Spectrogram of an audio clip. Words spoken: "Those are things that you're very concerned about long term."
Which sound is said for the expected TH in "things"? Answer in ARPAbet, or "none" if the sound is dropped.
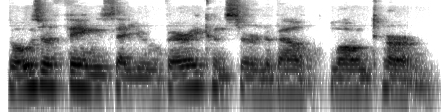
TH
